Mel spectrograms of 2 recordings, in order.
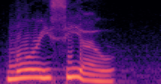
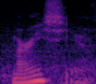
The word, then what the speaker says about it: Mauricio: It's pronounced more like Mauricio. Mauricio.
